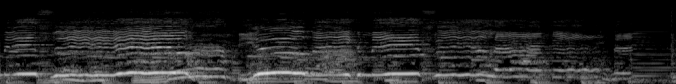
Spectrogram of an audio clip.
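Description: A dog howls in a run of long, yodel-like notes that slide up and down in pitch. It fades out about six seconds in.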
